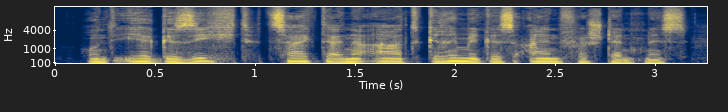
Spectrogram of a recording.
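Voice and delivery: plain reading voice

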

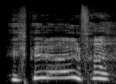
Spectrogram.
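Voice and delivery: high, loud yawned complaint; yawning. A narrator's reading. Tonks tells them she is too tired, yawning. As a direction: let the words stretch into a big yawn. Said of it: "gähnte abermals herzhaft".

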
